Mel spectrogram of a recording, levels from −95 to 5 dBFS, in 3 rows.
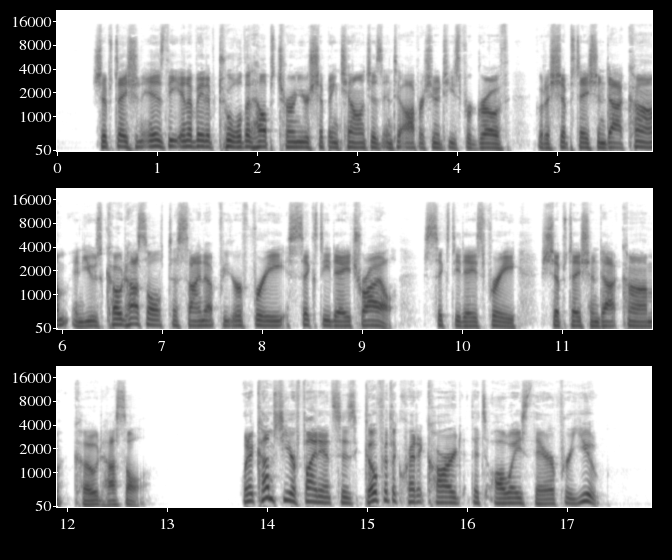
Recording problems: none

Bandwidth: 14.5 kHz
